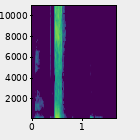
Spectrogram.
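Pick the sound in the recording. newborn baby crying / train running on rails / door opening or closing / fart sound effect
fart sound effect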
